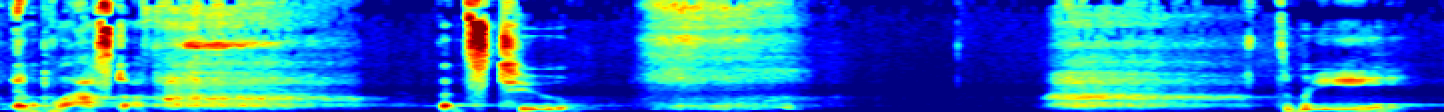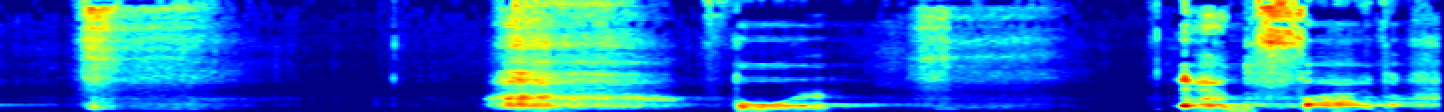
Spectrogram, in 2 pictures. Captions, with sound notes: and blast off. (exhales deeply) That's two. (inhales deeply) (exhales deeply) Three. (inhales deeply) (exhales deeply) Four and five.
